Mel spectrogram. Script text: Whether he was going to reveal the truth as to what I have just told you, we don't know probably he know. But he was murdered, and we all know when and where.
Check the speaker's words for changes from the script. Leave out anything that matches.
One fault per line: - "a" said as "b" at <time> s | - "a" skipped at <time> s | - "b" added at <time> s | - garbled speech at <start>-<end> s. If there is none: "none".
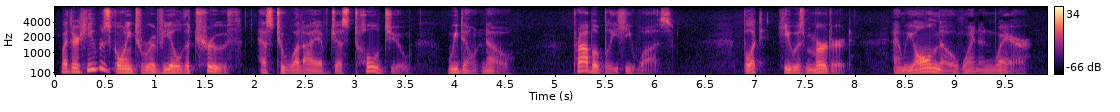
- "know" said as "was" at 5.8 s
